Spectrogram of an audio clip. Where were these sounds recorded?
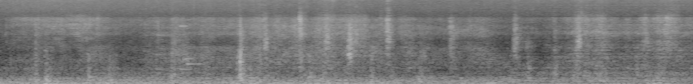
in a car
